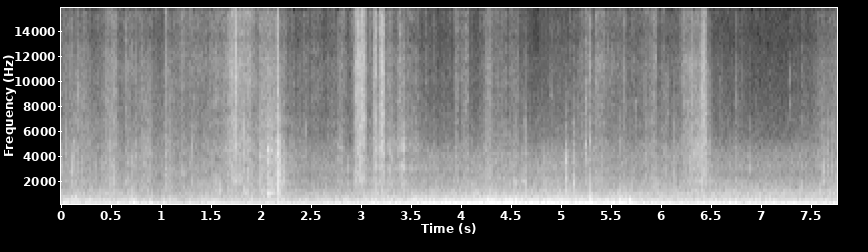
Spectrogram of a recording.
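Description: Car interior noise while driving: steady engine and road rumble, growing louder in the middle, with a few faint clicks.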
